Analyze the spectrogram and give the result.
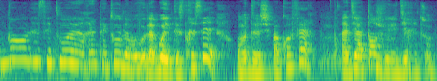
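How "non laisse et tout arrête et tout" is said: put-on high, pleading voice of the girlfriend; imitating the anxious girlfriend begging. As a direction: beg him to drop it, pitched up. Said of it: "Elle était en mode".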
